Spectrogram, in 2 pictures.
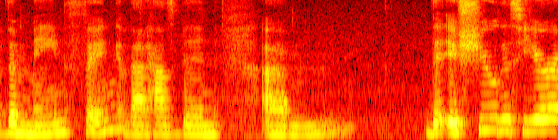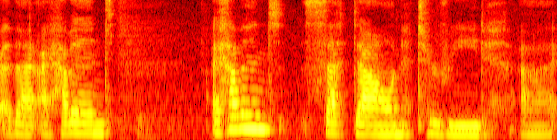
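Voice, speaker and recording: The same kind of book vlog: a young woman, Swedish by first language, with a creaky medium-pitched voice, far from the microphone. She chats thoughtfully and casually about her reading in a small room with bookshelves, with many ums and self-corrections.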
